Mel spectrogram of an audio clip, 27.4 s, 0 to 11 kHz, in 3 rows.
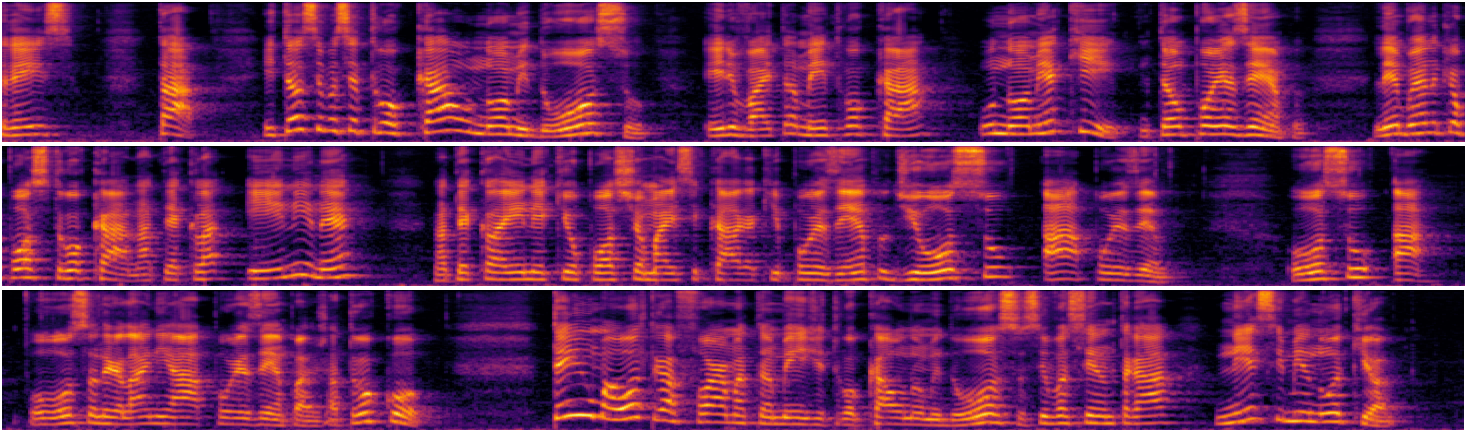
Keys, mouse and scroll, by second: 6.8 right click, 10.0 n, 10.9-12.5 scroll up 6, 12.5 click, 12.5-13.2 scroll up 3, 14.3 s, 26.5 click.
